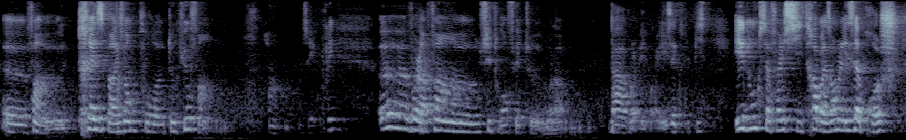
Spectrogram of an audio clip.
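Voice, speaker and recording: A gaming channel host talks over game footage in a casual, hesitant way, full of fillers and frequent self-corrections. Her mid-range voice is very dark and mellow, with vocal fry, and she sounds distant from the mic in a roomy space with a faint hum.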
